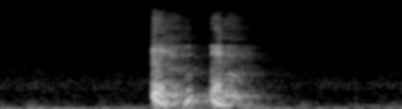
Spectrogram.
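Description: A woman coughs twice in quick succession, about a third of a second apart, close to the microphone.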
